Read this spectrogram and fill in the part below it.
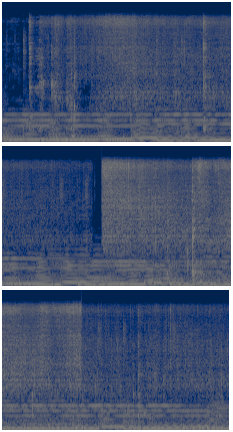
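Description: Fried rice with fermented pork sizzling in a small hot pan while a utensil scrapes and stirs it around, a busy continuous frying hiss with intermittent scraping.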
